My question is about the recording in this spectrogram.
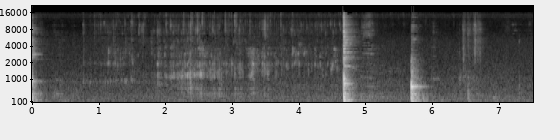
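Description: Boiling water poured from an enamel jug into a ceramic mug of mint leaves, a faint trickle for a second or two. Then two sharp knocks about a second apart as the jug is set back down on the wooden board.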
